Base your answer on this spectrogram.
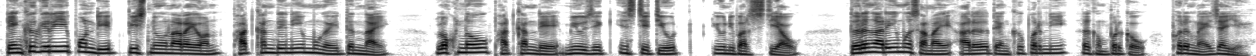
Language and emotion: Bodo, neutral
